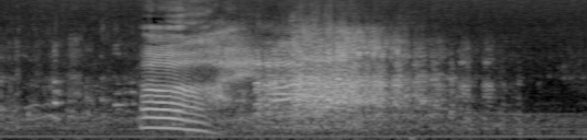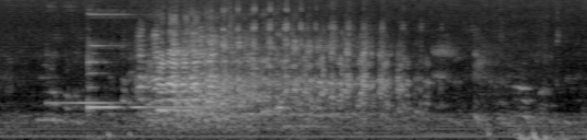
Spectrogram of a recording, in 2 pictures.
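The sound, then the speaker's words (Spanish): A short doorbell-style ding rings out at a live comedy show, sounding over scattered audience laughter and chuckling. “Y ahí está el timbre, mira.”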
